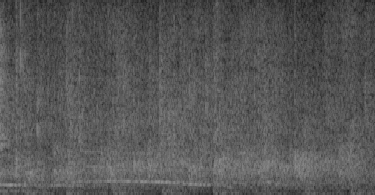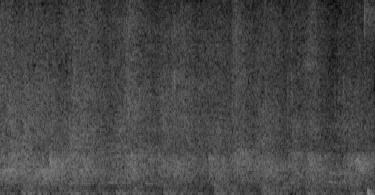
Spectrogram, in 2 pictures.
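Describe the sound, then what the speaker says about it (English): An audience claps after a speech at a zonal meeting held at an Anglican school. The applause is steady and fairly dense from start to finish, with a brief rising tone near the start. "Let's hear some more claps for him"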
